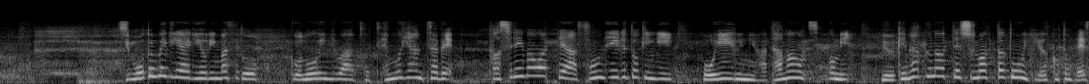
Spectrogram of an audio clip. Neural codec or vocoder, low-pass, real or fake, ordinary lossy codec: codec, 16 kHz, 0.8 kbps, ZipCodec; none; fake; none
